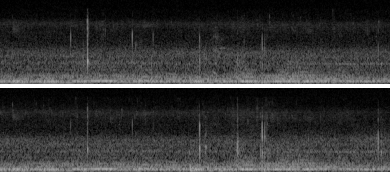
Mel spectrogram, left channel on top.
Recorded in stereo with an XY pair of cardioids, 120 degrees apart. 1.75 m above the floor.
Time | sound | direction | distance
0.0 | running water | straight ahead | ?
